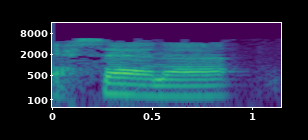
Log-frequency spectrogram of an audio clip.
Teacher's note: ما نقولش إحسانا ونمده، لا حركتين اثنين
